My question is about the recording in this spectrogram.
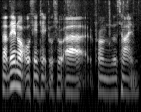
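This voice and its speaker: Building Lego at a desk indoors, a middle-aged creator gives casual, unscripted hobby vlog commentary in a low, croaky voice with a bright, forward edge and a steady tone. He rambles and halts, hunting for words, while faint noise and small clicks sit behind him.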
